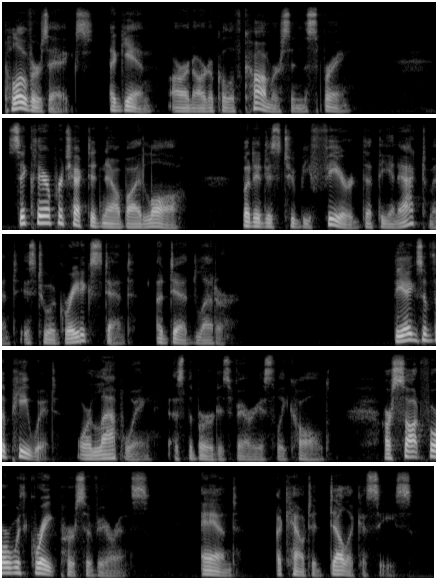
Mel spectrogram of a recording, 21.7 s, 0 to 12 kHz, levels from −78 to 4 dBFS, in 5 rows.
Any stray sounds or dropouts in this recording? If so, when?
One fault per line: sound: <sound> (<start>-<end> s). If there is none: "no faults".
no faults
